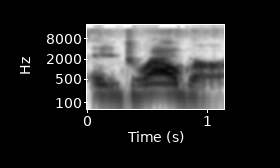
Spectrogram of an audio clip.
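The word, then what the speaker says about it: draugr: It says, ' Norwegian stories say that once a fallen Vikan was buried, the body returned as a drowger. I had to go get the pronunciation. A drowger.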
